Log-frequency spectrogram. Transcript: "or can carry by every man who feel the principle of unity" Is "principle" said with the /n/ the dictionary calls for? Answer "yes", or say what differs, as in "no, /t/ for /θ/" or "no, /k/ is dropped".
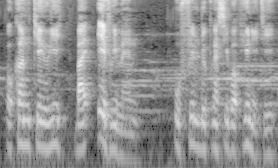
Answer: no, /n/ is dropped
